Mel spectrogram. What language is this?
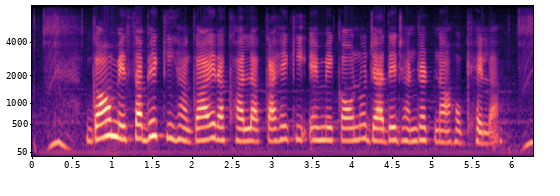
Bhojpuri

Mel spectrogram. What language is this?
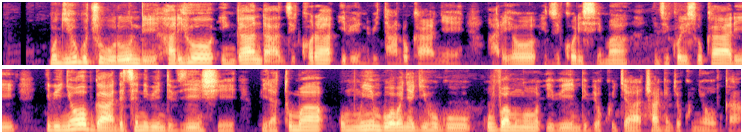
Rundi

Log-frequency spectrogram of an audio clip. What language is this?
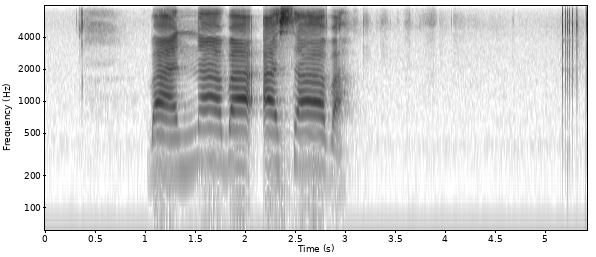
Northern Sotho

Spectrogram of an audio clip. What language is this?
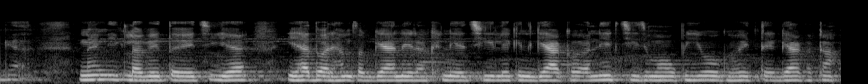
Maithili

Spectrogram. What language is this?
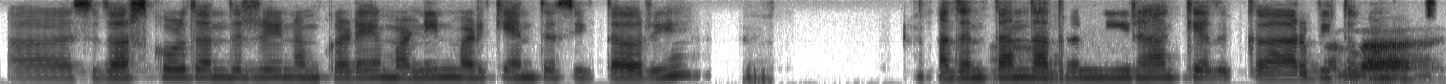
Kannada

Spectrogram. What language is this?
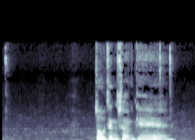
Cantonese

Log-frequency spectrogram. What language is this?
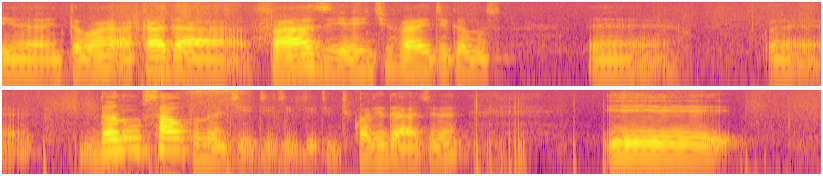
Portuguese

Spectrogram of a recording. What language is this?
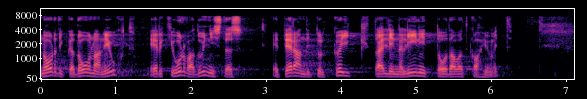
Estonian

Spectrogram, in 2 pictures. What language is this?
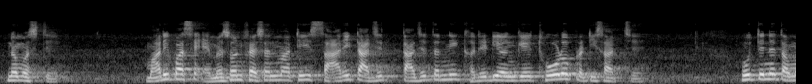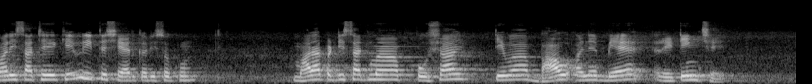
Gujarati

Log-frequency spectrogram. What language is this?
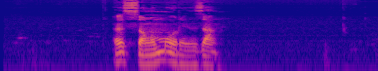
Fang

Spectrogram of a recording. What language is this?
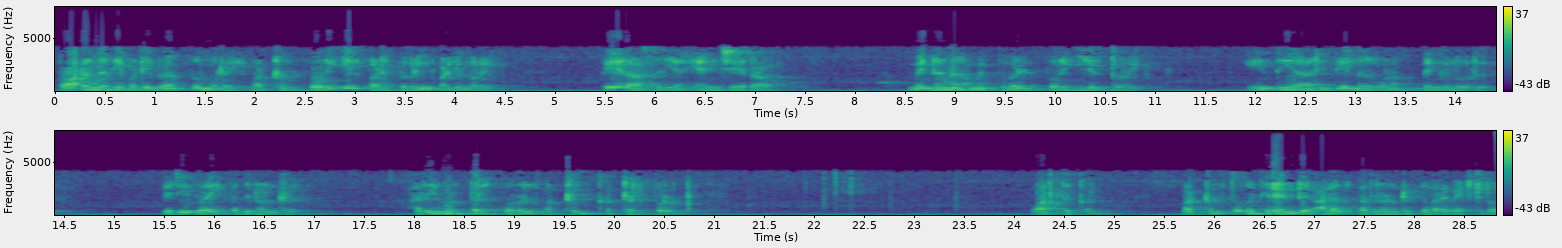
Tamil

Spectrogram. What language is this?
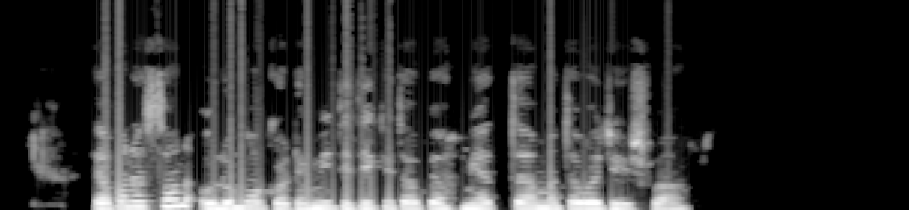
Pashto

